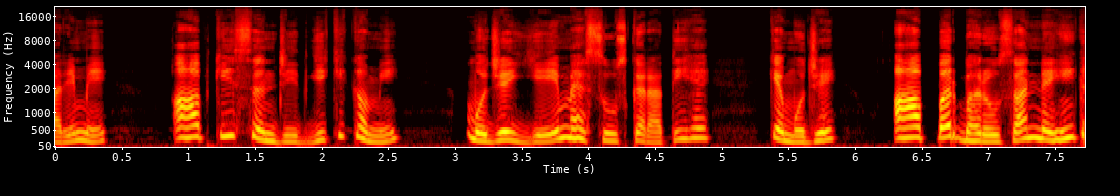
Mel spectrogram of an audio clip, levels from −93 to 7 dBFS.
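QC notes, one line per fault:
No faults found in the speech. Nothing here needs a QC entry.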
